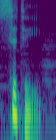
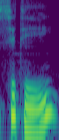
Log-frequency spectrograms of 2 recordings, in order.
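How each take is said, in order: First: The final vowel is short and clipped. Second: The final vowel is long and drawn out. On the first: "تقولها بسرعة، كأنه في حرف آي في الأخير" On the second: "ما تقولها city"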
